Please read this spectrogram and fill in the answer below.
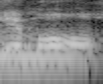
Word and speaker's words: Le Mans: like, "You're pronouncing it wrong. No, It's no. Le Mans."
